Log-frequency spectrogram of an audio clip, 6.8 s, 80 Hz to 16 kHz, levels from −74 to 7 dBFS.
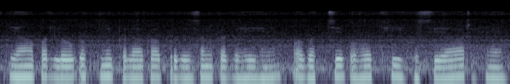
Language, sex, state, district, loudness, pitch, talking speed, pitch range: Hindi, male, Uttar Pradesh, Jalaun, -21 LUFS, 125 Hz, 140 wpm, 120-130 Hz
